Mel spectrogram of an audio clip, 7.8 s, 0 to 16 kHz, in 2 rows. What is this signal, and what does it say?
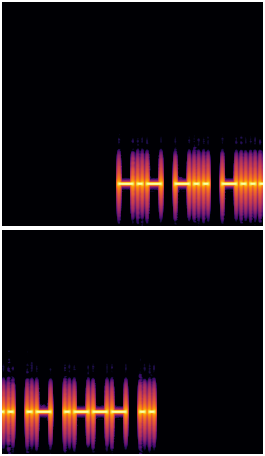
Morse code, heard as a keyed tone, about 17 wpm, 700 Hz. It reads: KD6AJI
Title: USA Call Signs - 6 Characters - Repeated 2x - 17wpm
